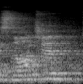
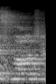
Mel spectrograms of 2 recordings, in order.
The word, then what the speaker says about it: Sláinte: Now, if you have trouble pronouncing Sláinte, just say it's a lawn chair really fast. It's a lawn chair, all right? So, on three, we're going to shout Sláinte as loud as we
